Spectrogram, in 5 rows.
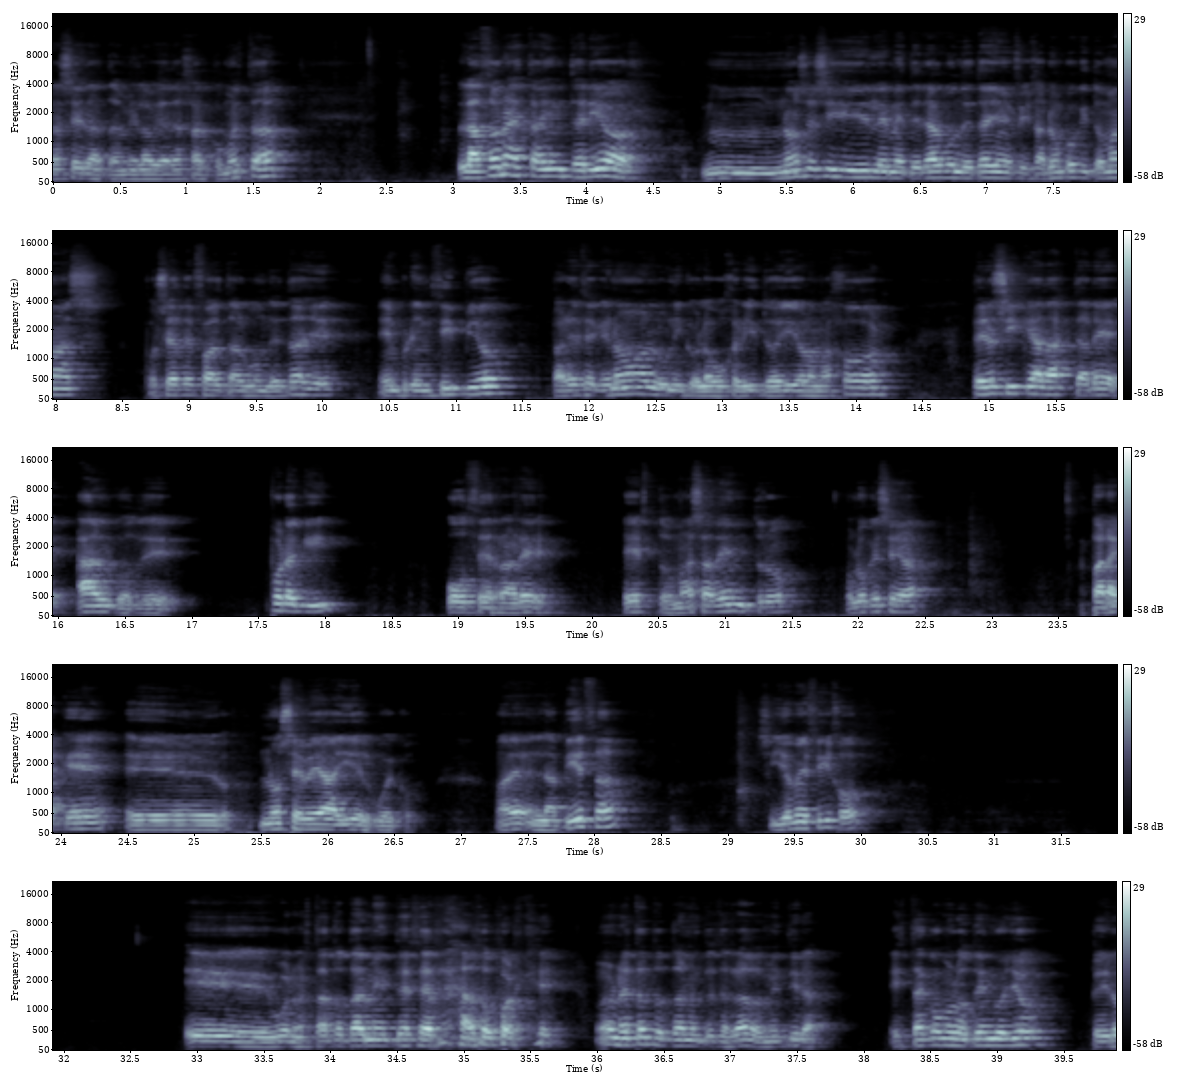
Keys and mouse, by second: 0.6 Tab, 2.2 right drag, 2.4-20.6 shift+middle drag, 2.9 Tab, 19.2 Tab, 19.6 right click, 20.6 Tab, 21.8 middle click, 22.7 Tab, 23.1-27.1 middle drag, 39.1-39.8 middle drag.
